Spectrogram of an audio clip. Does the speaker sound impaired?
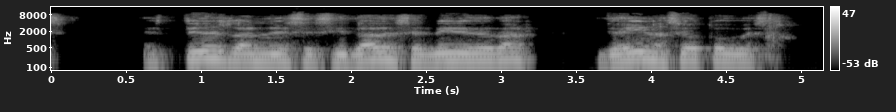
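Yes: Parkinson's disease; no tremor, fairly controlled, sudden difficulty swallowing and salivating about four months ago.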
